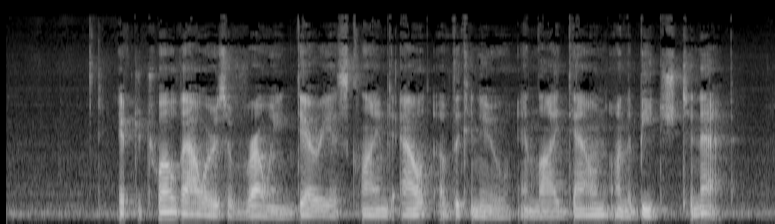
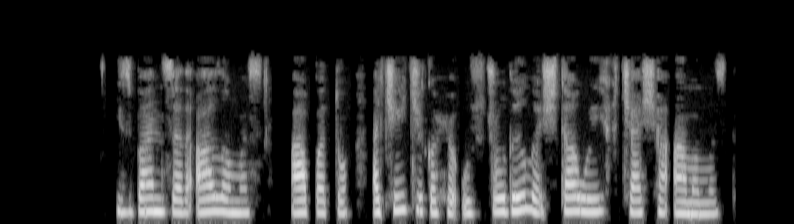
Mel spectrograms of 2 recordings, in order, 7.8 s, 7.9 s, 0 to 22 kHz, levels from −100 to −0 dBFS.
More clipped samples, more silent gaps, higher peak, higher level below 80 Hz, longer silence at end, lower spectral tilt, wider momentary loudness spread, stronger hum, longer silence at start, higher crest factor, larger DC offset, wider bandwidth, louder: neither; second, none vs 2.73-2.91 s, 3.11-3.15 s, 3.31-3.35 s, 3.68-3.72 s; second, -10 dBFS vs -6 dBFS; second, -76 dBFS vs -66 dBFS; second, 0 s vs 0.7 s; about the same, -4.5 dB/octave vs -4 dB/octave; about the same, 9 LU vs 10 LU; neither; second, 0.1 s vs 1.15 s; about the same, 20 dB vs 16 dB; neither; first, 16 kHz vs 7.8 kHz; second, -30 LUFS vs -21 LUFS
